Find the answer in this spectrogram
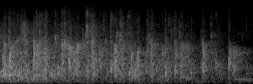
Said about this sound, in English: Fill that dead air with applause, I'll take it, okay.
